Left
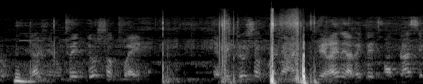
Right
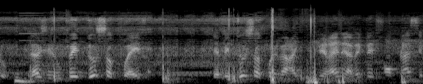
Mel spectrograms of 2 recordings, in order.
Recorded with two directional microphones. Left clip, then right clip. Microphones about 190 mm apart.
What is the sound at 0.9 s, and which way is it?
Speech, 35° right (ahead or behind).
